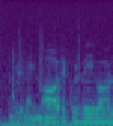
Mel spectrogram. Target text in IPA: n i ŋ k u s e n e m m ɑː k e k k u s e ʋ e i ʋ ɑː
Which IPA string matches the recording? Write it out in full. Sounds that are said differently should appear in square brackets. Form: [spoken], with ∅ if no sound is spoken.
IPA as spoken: n i ŋ k u s e [m] e [n] m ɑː [t] e k k u s e ʋ e i ʋ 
